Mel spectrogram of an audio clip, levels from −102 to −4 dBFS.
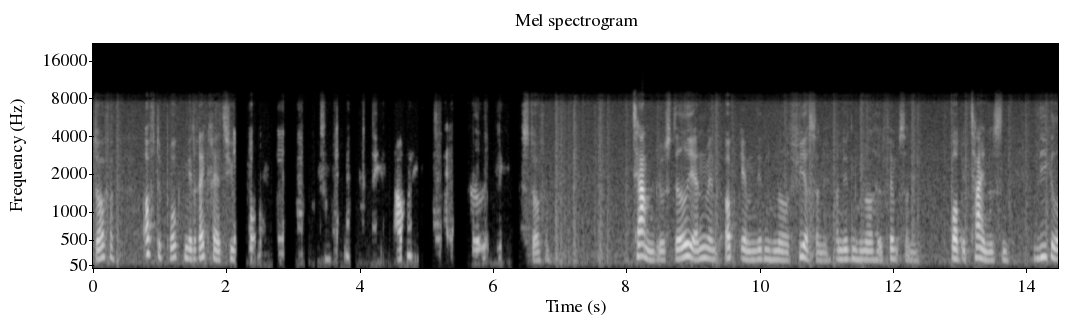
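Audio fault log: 2.1 to 5.23 s, other side's voice leaking through: four short scraps of a second voice, at 2.1 to 2.17, 2.77 to 2.89, 3.65 to 3.7 and 5.12 to 5.23 s, sitting roughly 10 to 20 dB under the talker. Likely loudspeaker echo the canceller didn't fully remove from the mic.
2.15 to 6.52 s, speech suppressed in double talk: the talker keeps ducking for about four seconds of this stretch, at worst dropping around 40 dB, almost gone. Likely the echo canceller couldn't tell the talker from the far-end echo and turned both down.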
